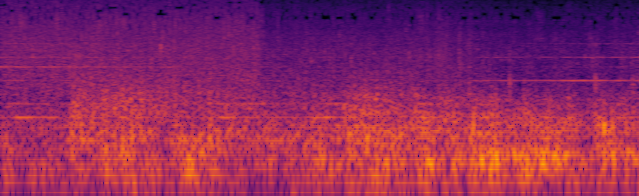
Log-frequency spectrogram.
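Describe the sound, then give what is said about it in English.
A raging thunderstorm with heavy rain pattering constantly on surfaces while low thunder rumbles underneath, a dense, continuous wash of storm noise with no voices. “Back in town, thunder and lightning usher in the raging storm.”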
